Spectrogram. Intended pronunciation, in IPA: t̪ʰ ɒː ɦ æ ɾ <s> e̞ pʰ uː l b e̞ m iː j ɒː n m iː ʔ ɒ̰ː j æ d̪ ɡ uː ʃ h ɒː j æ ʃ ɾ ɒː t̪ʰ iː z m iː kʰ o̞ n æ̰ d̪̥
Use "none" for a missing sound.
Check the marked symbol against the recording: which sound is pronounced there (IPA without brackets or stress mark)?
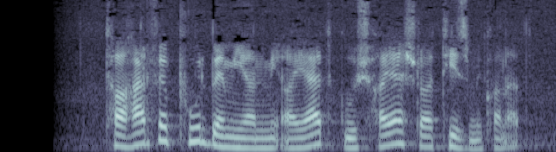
f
